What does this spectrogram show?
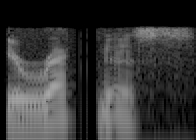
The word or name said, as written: erectness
